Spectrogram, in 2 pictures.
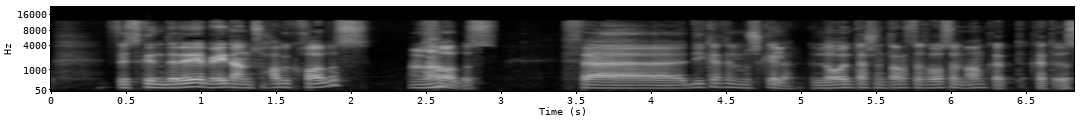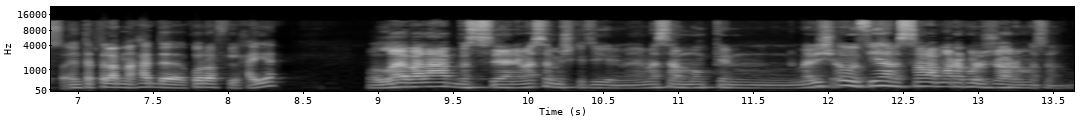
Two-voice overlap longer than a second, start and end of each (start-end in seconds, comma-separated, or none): none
